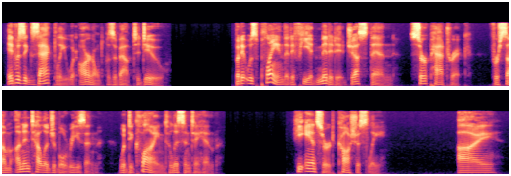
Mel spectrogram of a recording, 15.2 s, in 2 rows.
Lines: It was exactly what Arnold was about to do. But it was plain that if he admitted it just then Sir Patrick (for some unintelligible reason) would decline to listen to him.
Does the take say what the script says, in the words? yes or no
no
